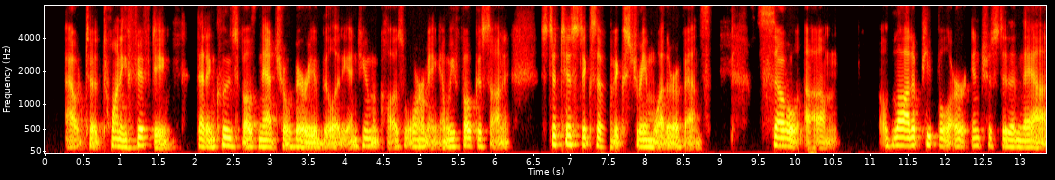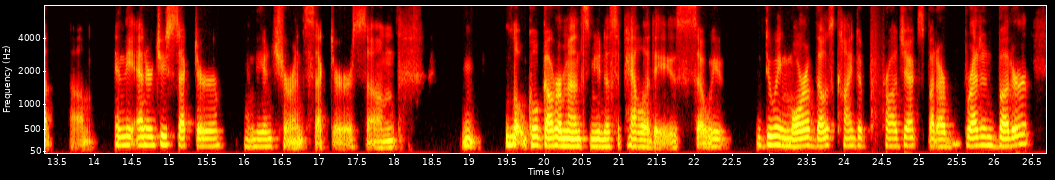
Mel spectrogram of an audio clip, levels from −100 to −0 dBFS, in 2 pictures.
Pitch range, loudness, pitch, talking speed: 150-170 Hz, -24 LUFS, 160 Hz, 130 wpm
